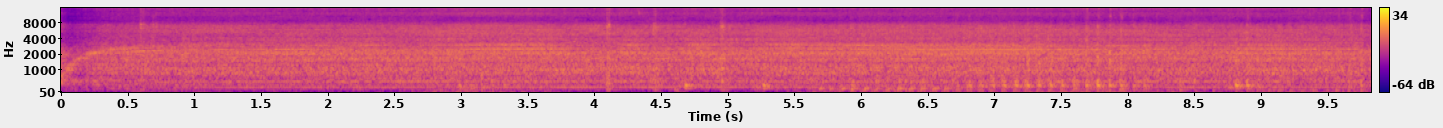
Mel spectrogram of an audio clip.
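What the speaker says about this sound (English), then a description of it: "I'm going to cream the eggs together." Electric mixer creaming egg yolks for a cocoa roll, a continuous steady whirring motor hum held for the whole stretch, close and fairly loud, with no voices.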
